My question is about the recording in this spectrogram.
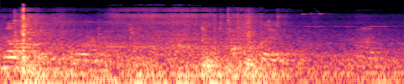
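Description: A sharp click just after the start as an elevator's up-call button is pressed, followed by a steady low rumble.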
